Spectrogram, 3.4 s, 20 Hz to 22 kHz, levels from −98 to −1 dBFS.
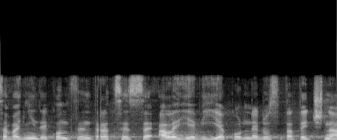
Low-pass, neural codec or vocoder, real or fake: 9.9 kHz; vocoder, 22.05 kHz, 80 mel bands, Vocos; fake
